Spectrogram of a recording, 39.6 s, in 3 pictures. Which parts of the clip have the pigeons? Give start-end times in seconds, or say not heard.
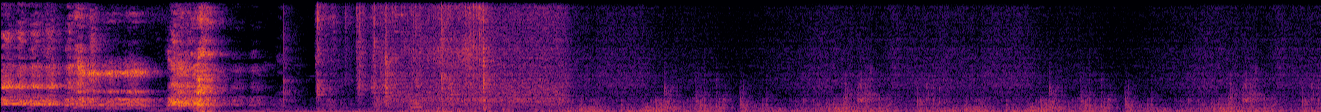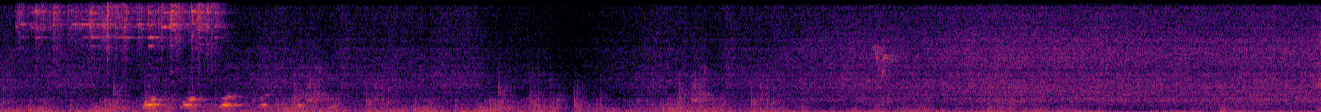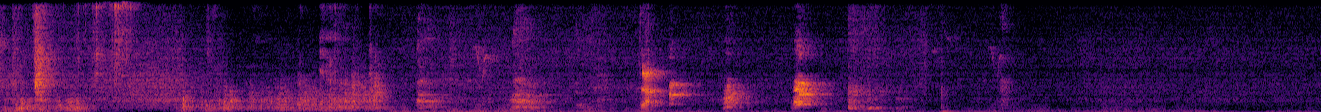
not heard.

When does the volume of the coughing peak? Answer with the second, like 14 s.
15 s.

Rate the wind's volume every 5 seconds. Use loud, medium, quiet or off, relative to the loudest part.
medium, loud, loud, loud, loud, loud, medium, quiet.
